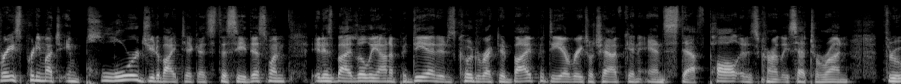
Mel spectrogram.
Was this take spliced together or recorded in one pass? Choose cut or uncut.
uncut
